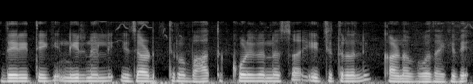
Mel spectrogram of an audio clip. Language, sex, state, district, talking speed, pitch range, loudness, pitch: Kannada, male, Karnataka, Koppal, 115 wpm, 135-150 Hz, -16 LUFS, 150 Hz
